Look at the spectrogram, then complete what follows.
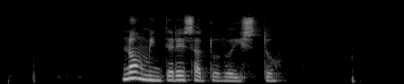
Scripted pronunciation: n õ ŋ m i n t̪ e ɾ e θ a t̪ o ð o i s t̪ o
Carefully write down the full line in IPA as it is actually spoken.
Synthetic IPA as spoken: n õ ŋ m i n t̪ e ɾ e s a t̪ o ð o i s t̪ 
